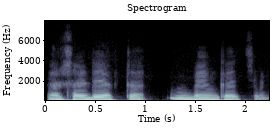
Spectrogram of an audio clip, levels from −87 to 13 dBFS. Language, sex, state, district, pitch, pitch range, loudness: Bengali, male, West Bengal, Jhargram, 140 Hz, 135-150 Hz, -14 LUFS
